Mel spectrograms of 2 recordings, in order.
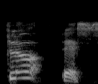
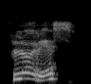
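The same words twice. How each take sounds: First: "flores" split in two, FLO held long before "res"; stress on FLO. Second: Said in the usual way. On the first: Shown as a demonstration. Teacher shows pupils the tonic syllable, stressing FLO in "flores". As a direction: lean on the O of "flores", then pause before the ending. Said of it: "se marca en la O". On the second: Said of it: "la palabra".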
